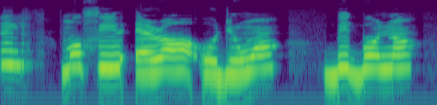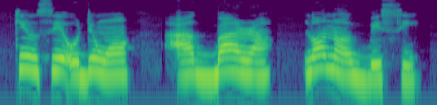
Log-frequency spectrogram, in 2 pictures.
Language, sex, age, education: Yoruba, female, 15-29, tertiary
